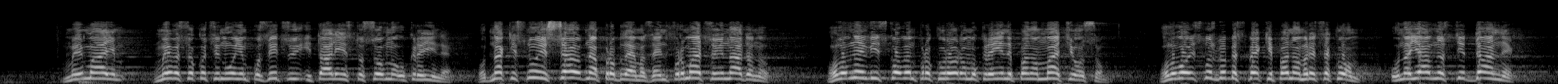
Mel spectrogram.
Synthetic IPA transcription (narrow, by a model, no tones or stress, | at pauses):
jmːɪʋɪsɔkɔsʲɪnujempɔzɪt͡sʲijʊʔit̪ɑlʲijist̪ɔsɔwnɔukɾɐjinɪ̰ɔd̪nɑkisnujɛʃt͡ʃɛɔd̪nɑpɾɔblˠɛmɐzɐinfɔrmɑt͡sʲijʊnɑd̪ɐnɔ | ɦɔlˠɔwnɪmʋʲijsʲkɔʋɪmpɾɔkʊɾɔɾɔmukɾɐjinɪpɑnɔmːɑtʲiɔsɔ̰m | ɦɔlˠɔʋɔjisˠuʒbɪbe̞spɛkɪpɑnɔmɦɾɪsʲɐkɔmunɐjɑwnɔsʲtʲid̪ɑnːɪx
